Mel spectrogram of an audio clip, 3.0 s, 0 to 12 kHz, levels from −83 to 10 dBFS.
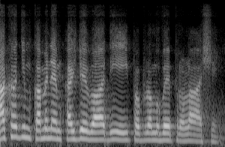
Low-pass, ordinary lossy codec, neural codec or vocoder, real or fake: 10.8 kHz; Opus, 24 kbps; codec, 24 kHz, 0.5 kbps, DualCodec; fake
